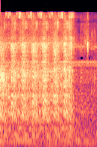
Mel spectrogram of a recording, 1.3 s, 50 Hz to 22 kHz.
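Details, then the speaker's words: Mitsubishi L300 petrol, ignition points and carburettor: rough, uneven cranking for about a second before catching into a shaky idle; hard starting and stalls at low throttle, mechanic suspects unstable ignition current from the points wiring or carburettor. "Ini terjadi susah hidup terus gas kecil mati, Teman-teman."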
